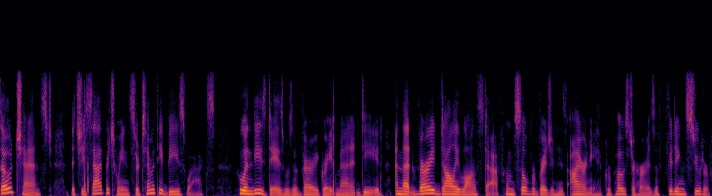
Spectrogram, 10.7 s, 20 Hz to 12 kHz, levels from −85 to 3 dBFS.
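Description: A loud pop at 5.00 to 5.02 s stands roughly 15 dB above the speech, a single sharp transient, likely a voltage glitch from a switch, plug or static discharge. Lost AMR speech frames follow at 5.32 to 5.38 s: a brief dip and warble where the wideband decoder concealed a corrupted frame, consistent with one 20 ms frame dropped over the radio link. Around it, the AMR-WB coding sounds clean, which fits a rate near 15.85 kbit/s.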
